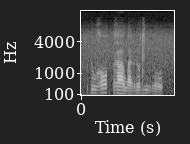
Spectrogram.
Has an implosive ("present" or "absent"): present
